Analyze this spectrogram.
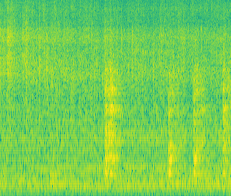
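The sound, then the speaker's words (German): Shawarma sizzles steadily as it is roasted again on a hot griddle, a constant crackling hiss with a few sharper scraping bursts mixed in, fairly loud with no voices. “Aha, die wird jetzt noch mal geröstet. Man hört es brutzeln.”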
